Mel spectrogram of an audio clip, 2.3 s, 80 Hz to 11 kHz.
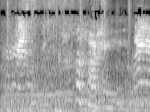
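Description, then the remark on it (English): A 14-year-old light gray tortoiseshell female domestic cat meows three times in about two seconds, fairly loud, each call a drawn-out, wavering cry over a low background hum. “She's a 14-year-old light gray tortie with wide green eyes and an adorable round face.”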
